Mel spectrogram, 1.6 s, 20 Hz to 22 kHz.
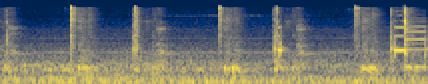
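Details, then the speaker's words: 2004 Sterling truck with a Mercedes MB 900 diesel; the solenoid gets 12 V at the key but the engine won't crank, solenoid suspected bad: sharp dry starter clicks about four a second with no cranking; a breaker tripped. "could hear the starter clicking it just tripped a breaker"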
